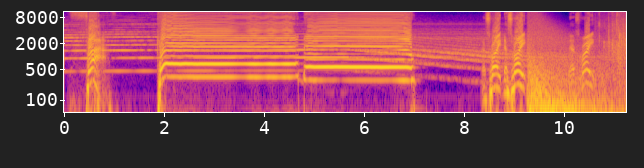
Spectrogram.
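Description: A loud, blaring siren sound effect introducing a top five countdown holds a steady wailing tone for several seconds, then slides downward, framed by short sweeping electronic bursts at the start and end.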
